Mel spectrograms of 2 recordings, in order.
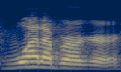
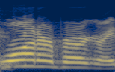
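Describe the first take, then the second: First: The first part sounds like the word what. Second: The first part sounds like the word water. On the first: The speaker calls it right. "There's an H" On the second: The speaker calls it wrong. "it's not Waterburger"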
